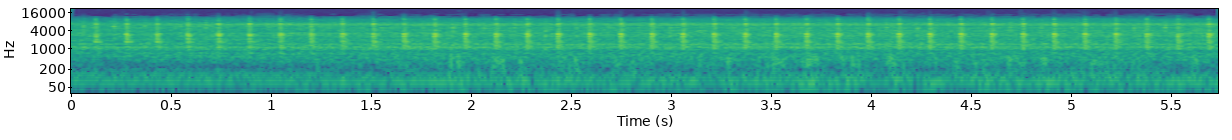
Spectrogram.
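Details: 1999 Dodge Dakota 4x4 Sport, 3.9 V6, 200K miles, at idle: a sharp, even, rhythmic metallic tick in time with the engine. The belt looks fine and the owner suspects a pulley, not confirmed.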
